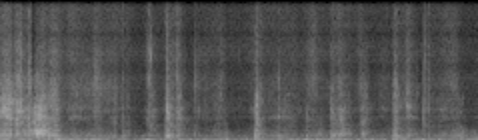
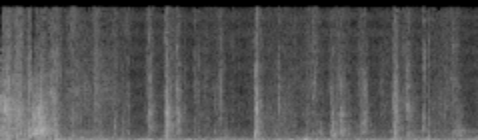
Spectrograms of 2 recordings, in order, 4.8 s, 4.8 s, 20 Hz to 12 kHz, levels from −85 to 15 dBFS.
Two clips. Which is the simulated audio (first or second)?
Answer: first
